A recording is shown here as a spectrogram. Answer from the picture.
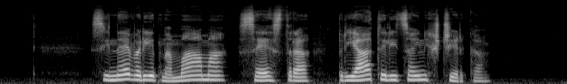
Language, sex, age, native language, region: Slovenian, female, 30-49, Slovenian, Central Slovenia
